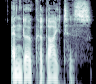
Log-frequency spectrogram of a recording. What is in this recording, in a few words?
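"endocarditis", British English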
